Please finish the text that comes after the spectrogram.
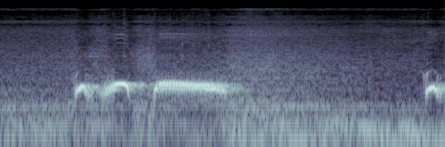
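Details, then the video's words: Javanese spotted dove (derkuku jawa), an eager caller calling out to a rival: one low cooing phrase of two short rolling notes and a long drawn coo, with a new phrase starting just before the end. Quiet low background hum. "Derkuku jawa gacor memanggil lawan"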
